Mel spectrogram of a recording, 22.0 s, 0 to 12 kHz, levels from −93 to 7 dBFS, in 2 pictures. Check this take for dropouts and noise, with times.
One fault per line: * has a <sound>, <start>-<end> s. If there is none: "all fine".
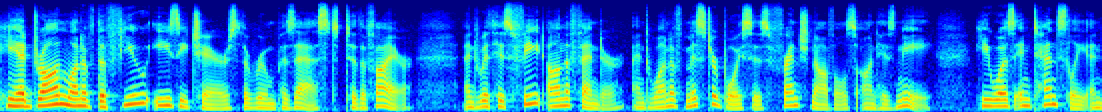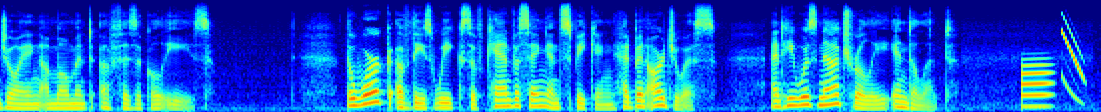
* has a chirp, 21.2-21.9 s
